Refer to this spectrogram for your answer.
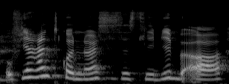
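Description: A woman's voice: high-pitched, animated, fast talker, fairly bright tone. A woman with a Lebanese Arabic accent hosting a casual discussion, mixing English words into her speech. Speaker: talk host asking questions and commenting.

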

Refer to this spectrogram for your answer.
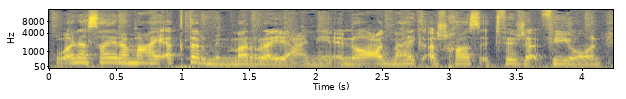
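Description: A woman's voice: on the low side, rapid-fire, soft background music. A woman with a Lebanese Arabic accent co-hosting a radio show in casual banter, explaining herself emphatically.

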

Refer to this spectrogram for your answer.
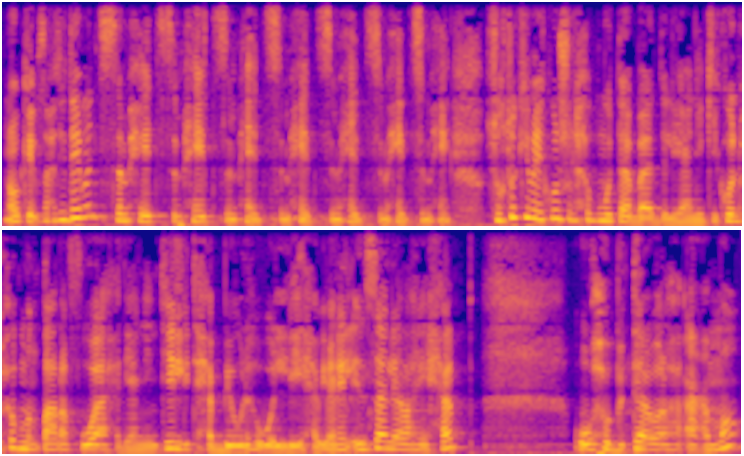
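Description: Fast-talking Algerian woman radio host. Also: medium pitch, lively intonation. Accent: Algerian Arabic. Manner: mixes French and English words into dialect; addresses listeners directly, giving examples. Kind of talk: advice talk to listeners.

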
